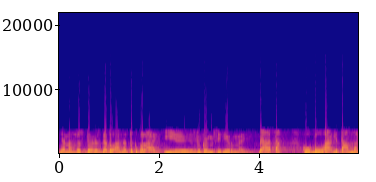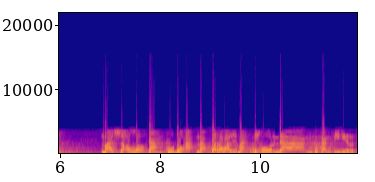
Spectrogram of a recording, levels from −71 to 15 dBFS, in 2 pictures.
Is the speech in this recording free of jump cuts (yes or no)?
no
